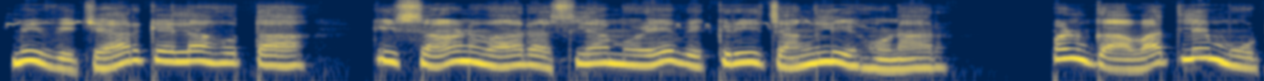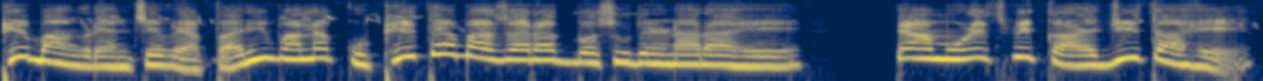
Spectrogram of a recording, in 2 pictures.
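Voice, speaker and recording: A woman voicing a humble, devout village bangle seller man in a storybook, slow and earnest. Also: mid-range voice, lively intonation, warm tone, no echo, close to an everyday voice. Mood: worried. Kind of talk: storybook character voice.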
